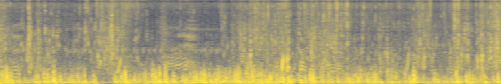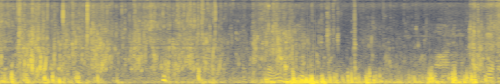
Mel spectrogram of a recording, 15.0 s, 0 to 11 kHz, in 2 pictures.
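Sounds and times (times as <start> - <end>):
shallow water splashing: 0.0 - 15.0.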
